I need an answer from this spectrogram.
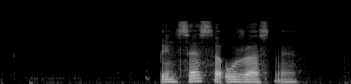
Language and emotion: Russian, neutral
